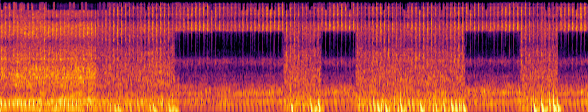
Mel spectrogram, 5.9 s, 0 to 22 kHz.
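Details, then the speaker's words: Old Sears Craftsman Eager 1 mower, single-cylinder Tecumseh engine, air filter installed, smoking off; loud, crackly exhaust bark at steady speed with no stumbling, running healthily with noisy exhaust. "So I figure with the way the weather is right now, this might be the best time to let it smoke off. But boy, is that exhaust loud."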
